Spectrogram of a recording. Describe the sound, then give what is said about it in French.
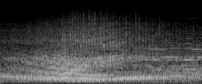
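A propeller airplane drones steadily overhead, its engine hum holding at a constant, fairly loud level with a buzzing tonal whine throughout and no voices. “J'ai donc dû choisir un autre métier, et j'ai appris à piloter des avions.”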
